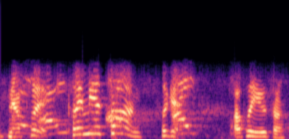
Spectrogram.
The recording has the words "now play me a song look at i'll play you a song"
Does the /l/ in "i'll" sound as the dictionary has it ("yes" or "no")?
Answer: yes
